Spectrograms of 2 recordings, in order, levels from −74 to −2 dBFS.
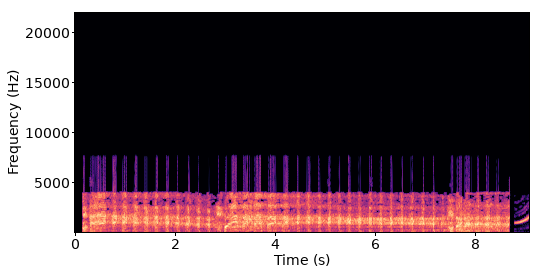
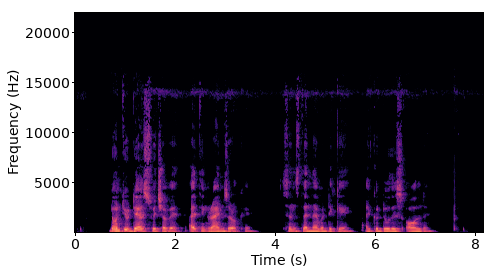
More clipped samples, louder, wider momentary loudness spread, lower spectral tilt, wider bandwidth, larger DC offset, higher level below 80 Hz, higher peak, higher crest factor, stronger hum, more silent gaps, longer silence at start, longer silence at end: first, 0.8% vs under 0.1%; first, -8 LUFS vs -25 LUFS; second, 4 LU vs 18 LU; about the same, -5 dB/octave vs -6 dB/octave; second, 8 kHz vs 15.5 kHz; first, 1% vs under 0.1%; first, -38 dBFS vs -52 dBFS; first, 0 dBFS vs -6 dBFS; second, 10 dB vs 20 dB; neither; neither; second, 0.15 s vs 0.7 s; second, 0 s vs 0.55 s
